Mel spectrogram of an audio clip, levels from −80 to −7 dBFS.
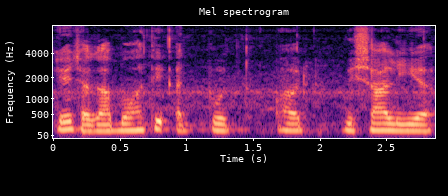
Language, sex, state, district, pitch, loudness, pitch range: Hindi, male, Gujarat, Gandhinagar, 140 Hz, -19 LUFS, 130-145 Hz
